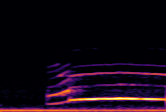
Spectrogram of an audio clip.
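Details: Captive-born gray wolf pack howling together in a main enclosure, neighbouring enclosures also heard: after a short quiet start, one long clear howl rises quickly, then holds a steady, slightly wavering tone to the end.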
